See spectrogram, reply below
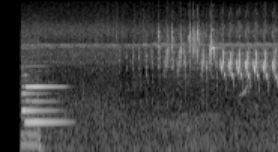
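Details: A House Wren singing at Bombay Hook NWR, Smyrna, Delaware: a rapid, bubbling cascade of high, chattering notes repeated several times a second, after a brief low droning tone at the start.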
